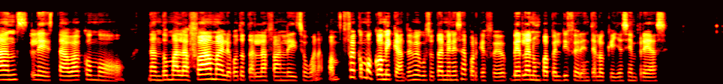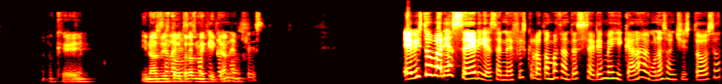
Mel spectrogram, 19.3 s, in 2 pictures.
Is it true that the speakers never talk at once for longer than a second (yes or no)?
no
